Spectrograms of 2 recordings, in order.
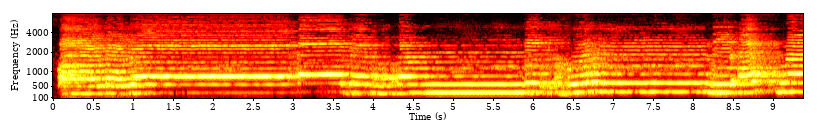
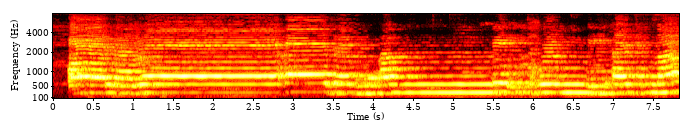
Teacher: Mimnya dibaca samar sambil berdengung. · Mim samar dan disertai dengan dengungan. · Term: ikhfa syafawi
